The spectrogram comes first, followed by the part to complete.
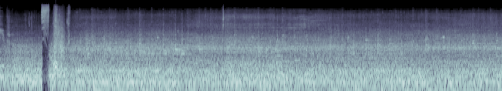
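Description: Steady road and engine noise heard from inside a moving car's cabin, with a brief thump about a second in.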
